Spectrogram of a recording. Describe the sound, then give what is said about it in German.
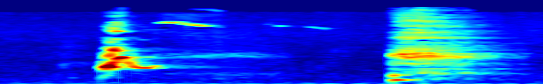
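Two short, sharp barks from a small, light-brown dog, spaced well apart with quiet between them and no talk. “sitzt ein putziger hellbrauner Hund auf den Hinterbeinen und hält die Vorderpfoten vor der Brust gekreuzt.”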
